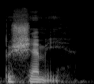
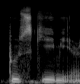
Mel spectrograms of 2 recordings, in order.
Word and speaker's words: Buscemi: Yeah, you know his name's not pronounced Buscemi. It's like Buscemi or something like that.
